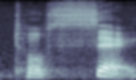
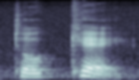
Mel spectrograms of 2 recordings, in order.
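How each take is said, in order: First: The consonant before the final vowel is an s. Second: The consonant before the final vowel is a k. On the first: The speaker calls it wrong. "that would be pronounced tose. Tose does not sound like tocar" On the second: The speaker calls it right. "Toque sounds like tocar"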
